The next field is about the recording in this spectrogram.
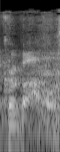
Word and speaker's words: Krabappel: Spelled crabapple, but Krabappel is how you pronounce it.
